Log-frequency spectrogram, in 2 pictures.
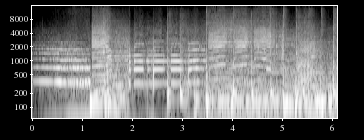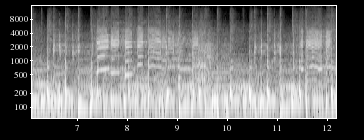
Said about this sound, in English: If a song could have a sense of humor, that one has a great sense of humor. It does. This is one of … tunes.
